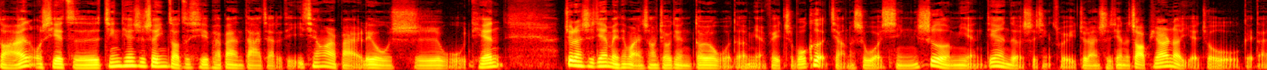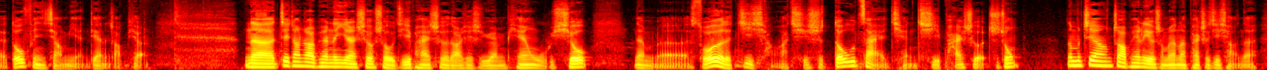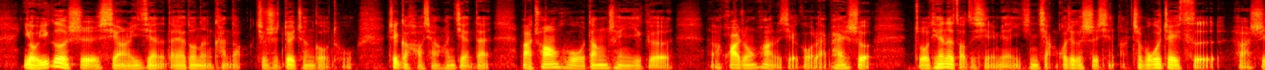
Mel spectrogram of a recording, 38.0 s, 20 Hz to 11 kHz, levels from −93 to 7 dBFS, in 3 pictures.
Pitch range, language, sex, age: 90-115 Hz, Chinese, male, 20-39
